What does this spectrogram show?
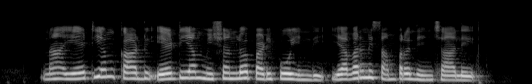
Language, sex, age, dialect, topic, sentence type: Telugu, female, 18-24, Central/Coastal, banking, question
